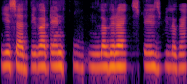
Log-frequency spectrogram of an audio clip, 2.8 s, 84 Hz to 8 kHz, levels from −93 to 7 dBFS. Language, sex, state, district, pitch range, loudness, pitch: Rajasthani, female, Rajasthan, Churu, 215-225 Hz, -28 LUFS, 220 Hz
